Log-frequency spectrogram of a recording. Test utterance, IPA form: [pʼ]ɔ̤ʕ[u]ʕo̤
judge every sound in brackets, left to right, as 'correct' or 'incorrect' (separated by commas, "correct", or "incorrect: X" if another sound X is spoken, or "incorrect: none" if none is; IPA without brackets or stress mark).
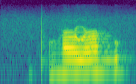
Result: correct, correct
